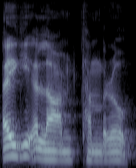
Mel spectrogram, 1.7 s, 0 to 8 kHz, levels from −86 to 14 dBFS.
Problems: constant background noise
